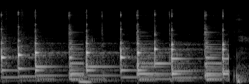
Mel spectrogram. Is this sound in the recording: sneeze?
no

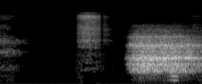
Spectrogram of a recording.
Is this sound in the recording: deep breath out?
yes

